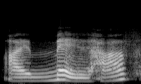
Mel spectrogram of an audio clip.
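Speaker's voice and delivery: very slow, wary admission; cautious. Acted. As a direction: hedge carefully, drawing it out. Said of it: "said Sir Rowland cautiously".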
